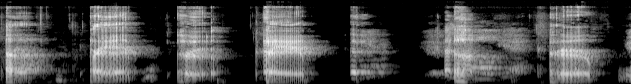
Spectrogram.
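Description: A run of about seven short, throaty burps in quick succession, each a rough belch of swallowed air.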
